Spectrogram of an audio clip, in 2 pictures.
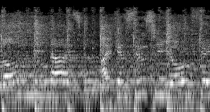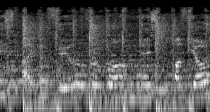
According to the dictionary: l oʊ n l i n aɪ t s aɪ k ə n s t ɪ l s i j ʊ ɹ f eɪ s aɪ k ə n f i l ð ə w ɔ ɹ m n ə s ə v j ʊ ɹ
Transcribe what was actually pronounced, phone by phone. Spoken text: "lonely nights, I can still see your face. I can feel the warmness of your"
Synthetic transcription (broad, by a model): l oʊ n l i n aɪ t aɪ k ə n s t ɪ l s i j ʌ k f eɪ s aɪ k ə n f i l ð ə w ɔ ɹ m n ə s ə v j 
